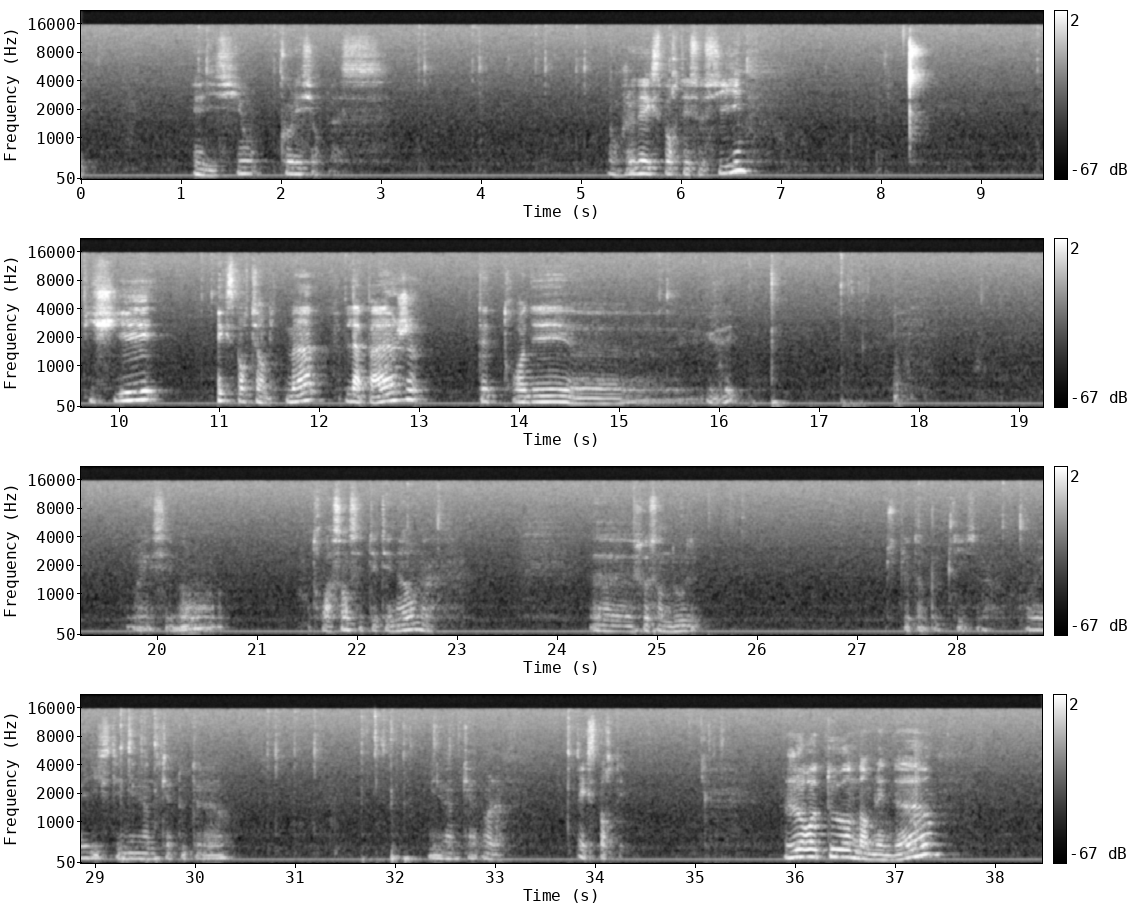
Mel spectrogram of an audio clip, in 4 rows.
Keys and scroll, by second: 16.5 shift+-, 17.4 shift+v, 25.7 Tab, 30.6 typing, 32.4 Tab, 32.6 typing, 35.2 super+Tab.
